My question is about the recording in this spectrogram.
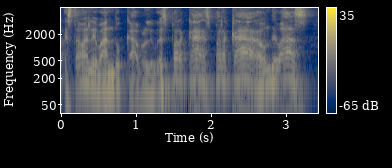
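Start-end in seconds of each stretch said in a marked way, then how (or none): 1.3-3.3 calling out. Retold or imitated. Calling wife going wrong way.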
